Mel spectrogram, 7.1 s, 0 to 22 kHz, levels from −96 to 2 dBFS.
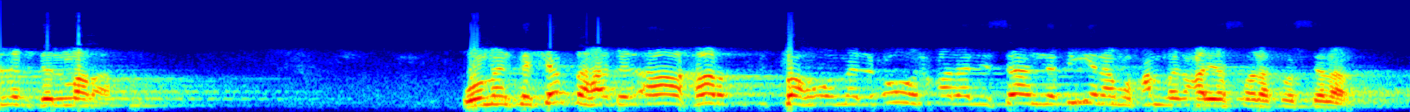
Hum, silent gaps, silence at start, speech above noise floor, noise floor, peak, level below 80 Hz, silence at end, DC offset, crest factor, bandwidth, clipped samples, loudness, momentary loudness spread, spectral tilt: none; none; 0 s; 44 dB; -61 dBFS; -2 dBFS; -66 dBFS; 0.1 s; under 0.1%; 16 dB; 4 kHz; under 0.1%; -17 LUFS; 8 LU; -6.5 dB/octave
